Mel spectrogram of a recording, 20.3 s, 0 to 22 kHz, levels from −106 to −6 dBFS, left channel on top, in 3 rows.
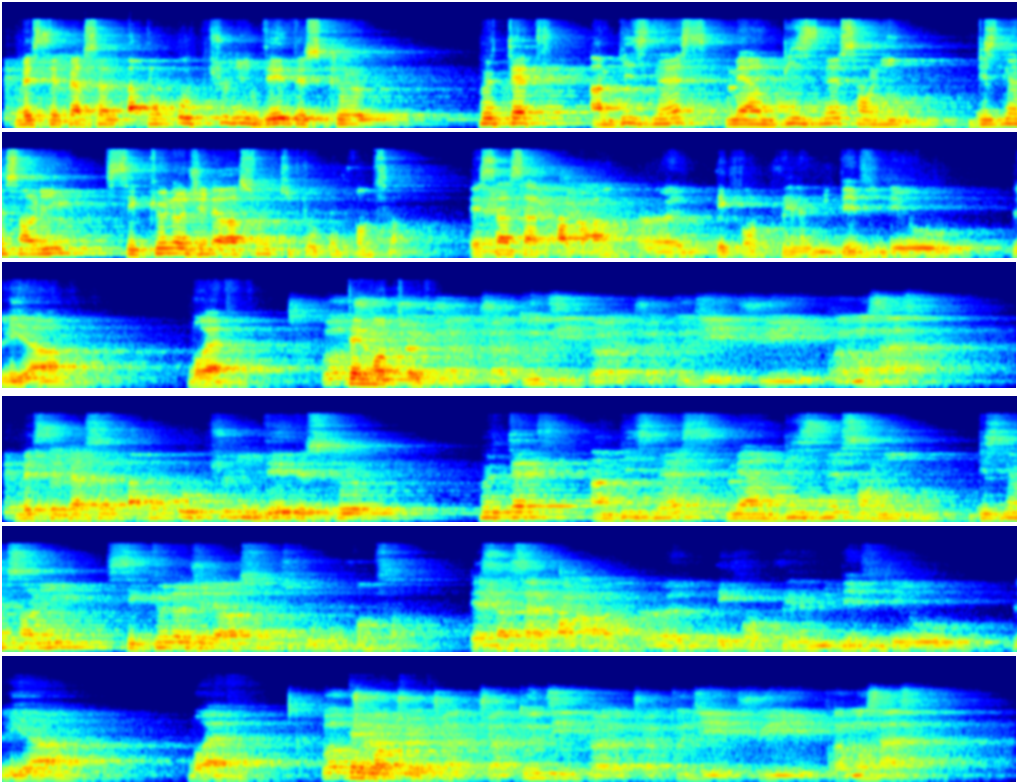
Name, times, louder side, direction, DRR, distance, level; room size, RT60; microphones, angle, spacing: voice 1, 0.1-2.5 3.2-3.6 3.9-6.1 6.4-9.4 9.9-13.1 13.5-14.1 14.8-15.1 15.8-16.3, left 5 dB, 85° left, 6 dB, 0.3 m, -30 dB
voice 2, 9.9-10.7 15.7-19.6, equal, 45° right, -4 dB, 0.8 m, -39 dB
4.2 x 2.8 x 2.6 m, 1.5 s
head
